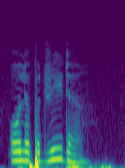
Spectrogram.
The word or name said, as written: olla podrida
